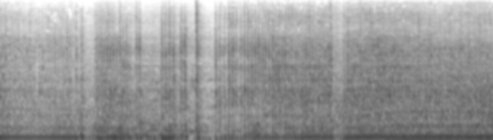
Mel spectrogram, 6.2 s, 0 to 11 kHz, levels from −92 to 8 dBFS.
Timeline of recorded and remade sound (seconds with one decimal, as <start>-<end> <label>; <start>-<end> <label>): 0.0-1.2 recorded; 1.2-3.8 remade; 3.8-6.2 recorded

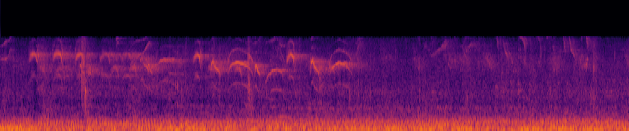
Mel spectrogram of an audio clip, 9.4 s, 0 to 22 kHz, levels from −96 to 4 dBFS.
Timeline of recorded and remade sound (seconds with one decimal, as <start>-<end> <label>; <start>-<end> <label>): 0.0-4.8 recorded; 4.8-5.9 remade; 5.9-6.5 recorded; 6.5-8.8 remade; 8.8-9.4 recorded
